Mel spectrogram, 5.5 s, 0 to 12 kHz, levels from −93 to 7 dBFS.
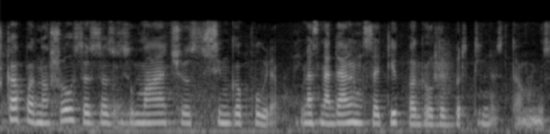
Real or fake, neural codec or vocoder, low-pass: fake; codec, 16 kHz, 2 kbps, FunCodec, trained on LibriTTS, 25 frames a second; 7.2 kHz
